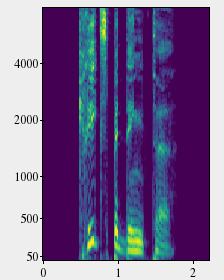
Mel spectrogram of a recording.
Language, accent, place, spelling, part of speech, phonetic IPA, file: German, Germany, Berlin, kriegsbedingte, adjective, [ˈkʁiːksbəˌdɪŋtə], De-kriegsbedingte.ogg
- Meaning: inflection of kriegsbedingt: 1. strong/mixed nominative/accusative feminine singular 2. strong nominative/accusative plural 3. weak nominative all-gender singular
